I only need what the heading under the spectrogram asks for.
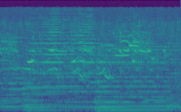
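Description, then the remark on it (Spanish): Geese honk loudly and continuously in a dense, overlapping chorus of nasal calls, with the pitch shifting in a few distinct steps and no voices. “También cuidarían de las ocas que en la Edad Media alcanzarían un gran valor, incluso por encima del ganado ovino”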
